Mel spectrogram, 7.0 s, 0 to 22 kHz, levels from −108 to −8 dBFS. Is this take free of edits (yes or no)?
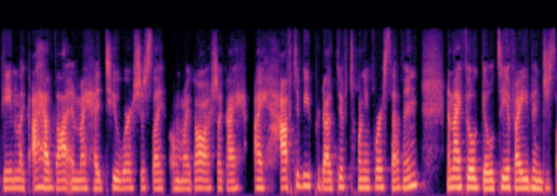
yes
